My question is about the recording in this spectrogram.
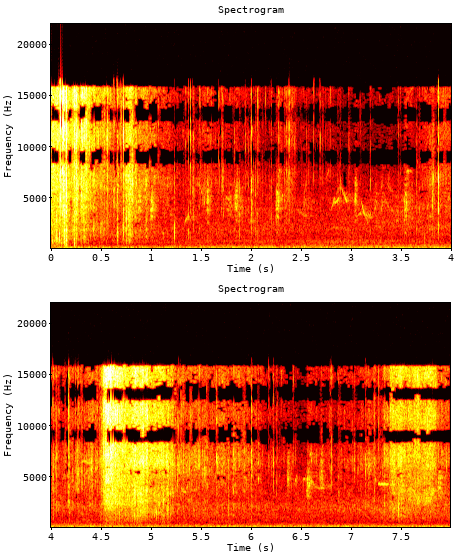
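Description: Footsteps and rustling in dry leaf litter: three short crunching rustles, at the start, midway and near the end, over a steady low rumble.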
